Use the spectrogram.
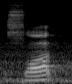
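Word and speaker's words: ص: আর সদ এটা মোটা হরফ, আমরা আকারের উচ্চারণ ছাড়া পড়ব। সিন জবর সা, সা আকার দিয়ে পড়তেছি সা। আর সদ হবে সদ জবর স, মোটা করে স।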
